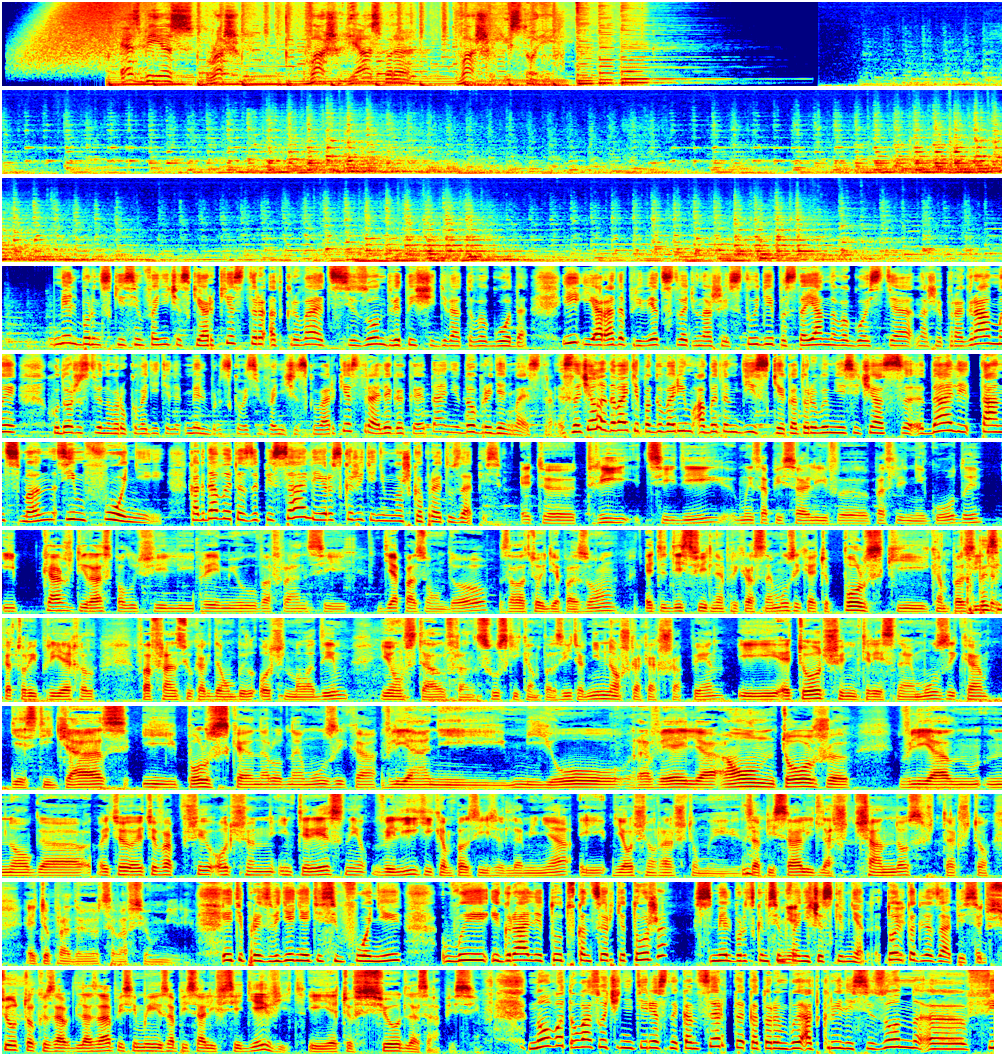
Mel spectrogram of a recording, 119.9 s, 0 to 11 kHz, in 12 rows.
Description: Musical conversations with maestro Oleg Caetani. Part 2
